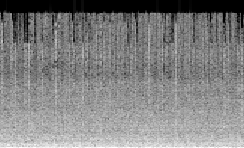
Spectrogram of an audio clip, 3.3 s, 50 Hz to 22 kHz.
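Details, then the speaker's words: 1947 Ford Super Deluxe Business Coupe, 239 cubic inch flathead V8, 3-speed manual, heard from the rear; soft, low, even idle with a steady gentle rumble and no ticks or knocks, smooth and quiet. "Pretty smooth and quiet. There you go. That authentic old school flatty sound."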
